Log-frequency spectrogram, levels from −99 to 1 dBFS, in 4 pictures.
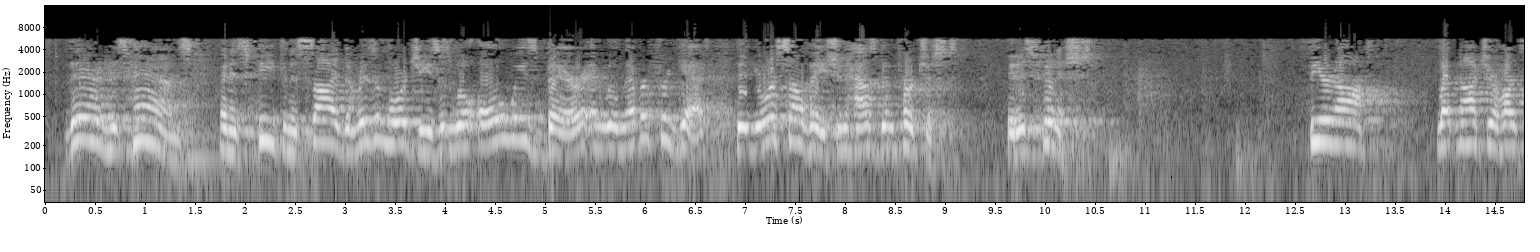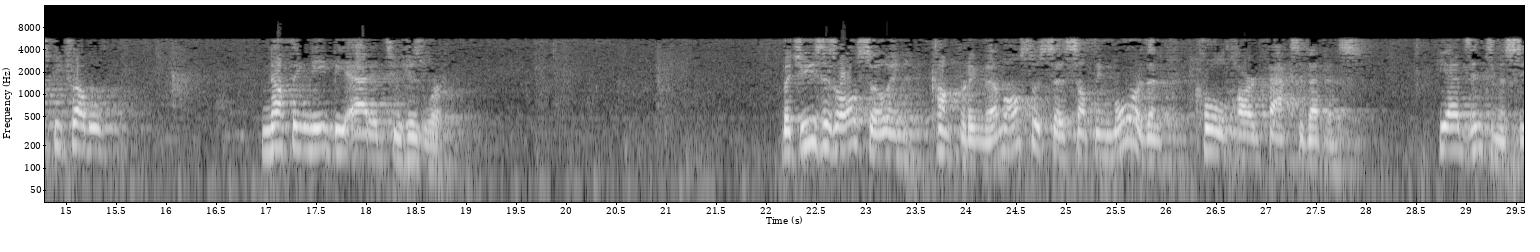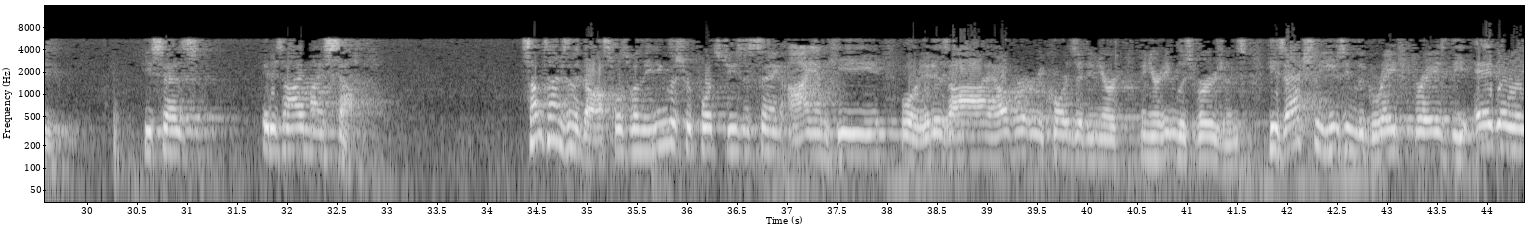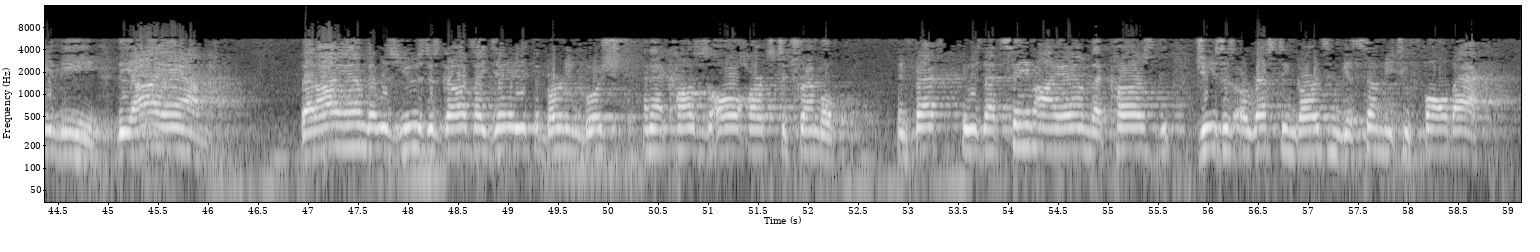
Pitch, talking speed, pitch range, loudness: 170 Hz, 150 wpm, 150-185 Hz, -16 LUFS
